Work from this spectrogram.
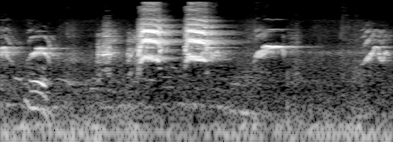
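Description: Birds squawking in short, loud bursts outdoors, with a few thinner chirps between them and faint background ambience.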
